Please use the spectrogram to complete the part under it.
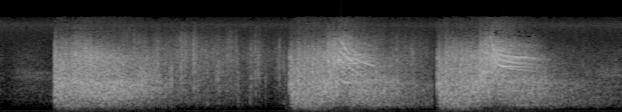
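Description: Three loud gunshots ring out in a radio western drama. Each is a sharp, sudden crack with a long, rumbling decay, spaced a second or two apart, with no talking.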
